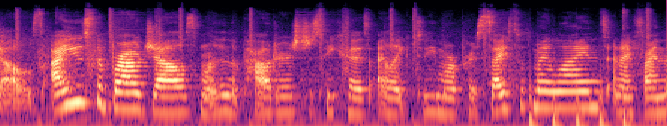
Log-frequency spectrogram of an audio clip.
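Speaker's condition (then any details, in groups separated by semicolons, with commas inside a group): No condition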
